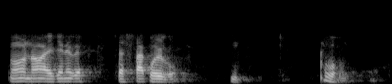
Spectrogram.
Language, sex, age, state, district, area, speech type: Assamese, male, 60+, Assam, Charaideo, urban, conversation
